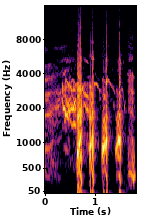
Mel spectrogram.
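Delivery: high, loud burst of laughter; loud real laughter. Real, not acted. Cracking up at his own joke to the friend, loud real laughter.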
